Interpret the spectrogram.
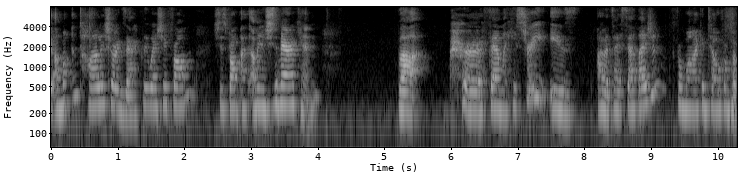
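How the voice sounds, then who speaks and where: Bright-voiced woman chatting about her reading. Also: medium pitch, slight background noise. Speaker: book vlogger sharing weekend reading plans. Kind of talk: casual rambling chat to camera.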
